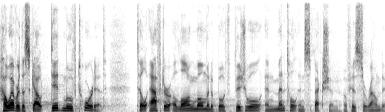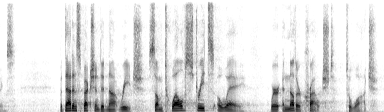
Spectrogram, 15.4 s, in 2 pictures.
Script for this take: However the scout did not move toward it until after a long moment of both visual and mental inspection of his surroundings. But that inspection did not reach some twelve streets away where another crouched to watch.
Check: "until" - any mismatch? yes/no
yes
